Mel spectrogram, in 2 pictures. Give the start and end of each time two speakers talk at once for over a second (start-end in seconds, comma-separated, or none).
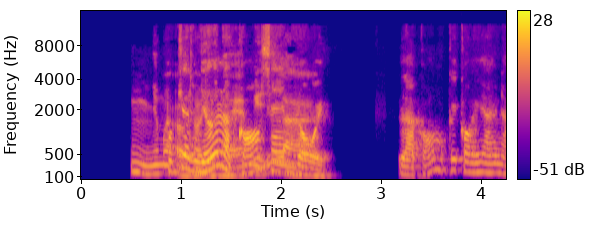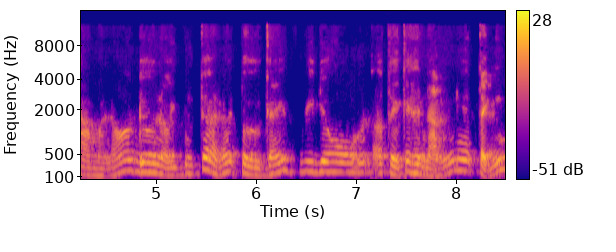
0.8-2.4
